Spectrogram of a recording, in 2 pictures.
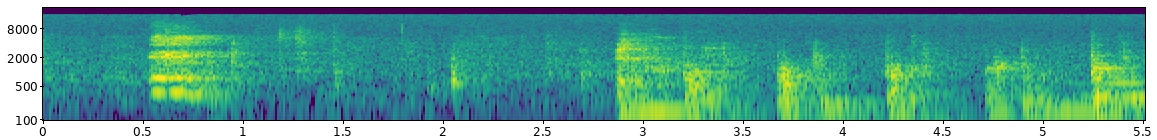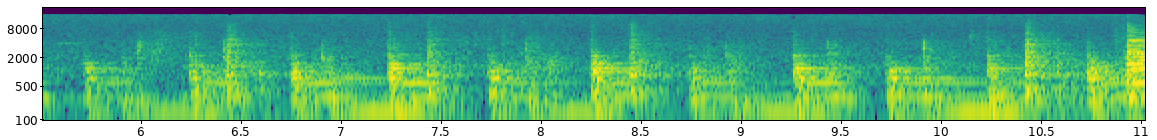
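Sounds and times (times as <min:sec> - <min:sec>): double bass: 0:02.9 - 0:11.0
plucked strings: 0:02.9 - 0:11.0.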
